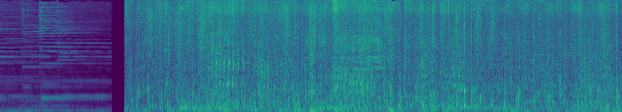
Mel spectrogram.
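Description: A short tune's last notes fade and cut off about a second in. Then many horses' hooves beat on the ground as a mounted column rides in, under music.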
